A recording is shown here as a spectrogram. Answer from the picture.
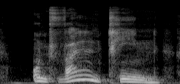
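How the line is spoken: Calling out. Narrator (German): rief Scrooge

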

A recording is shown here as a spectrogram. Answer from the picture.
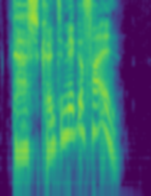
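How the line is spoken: Laughing. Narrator (German): sagt Karima und lacht

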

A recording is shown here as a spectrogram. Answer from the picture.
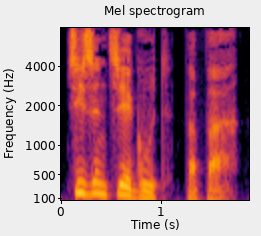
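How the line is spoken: Plain woman's voice. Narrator (German): sagte die Konsulin

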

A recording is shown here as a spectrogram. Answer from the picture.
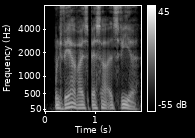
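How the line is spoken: Plain. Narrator (German): sagte er wieder

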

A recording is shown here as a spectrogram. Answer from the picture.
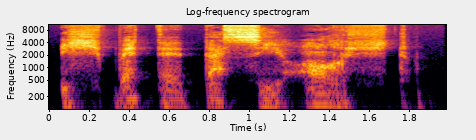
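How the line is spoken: Whispered. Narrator (German): flüsterte

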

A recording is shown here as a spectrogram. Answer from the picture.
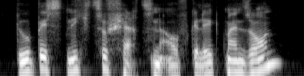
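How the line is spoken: Plain. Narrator (German): sagte er

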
